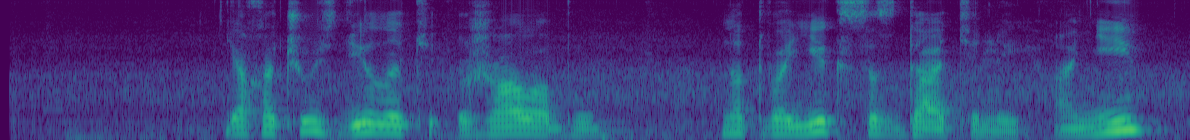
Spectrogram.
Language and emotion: Russian, neutral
